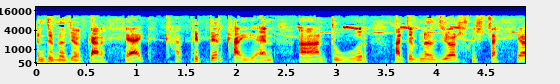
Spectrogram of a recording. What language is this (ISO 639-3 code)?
cym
